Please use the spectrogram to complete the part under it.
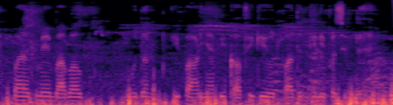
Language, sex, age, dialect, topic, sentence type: Hindi, male, 56-60, Awadhi Bundeli, agriculture, statement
